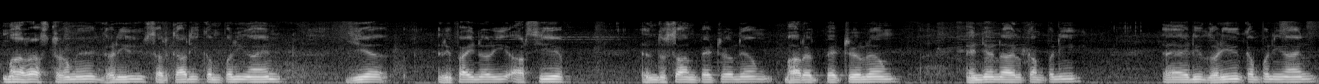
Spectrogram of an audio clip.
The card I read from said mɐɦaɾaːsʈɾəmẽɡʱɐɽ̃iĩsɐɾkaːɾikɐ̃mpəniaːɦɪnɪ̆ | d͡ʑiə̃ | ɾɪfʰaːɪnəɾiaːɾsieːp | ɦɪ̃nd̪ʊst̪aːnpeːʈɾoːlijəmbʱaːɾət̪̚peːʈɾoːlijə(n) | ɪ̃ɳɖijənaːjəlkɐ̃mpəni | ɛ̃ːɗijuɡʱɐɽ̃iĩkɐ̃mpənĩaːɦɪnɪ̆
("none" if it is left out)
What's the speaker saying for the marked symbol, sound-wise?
m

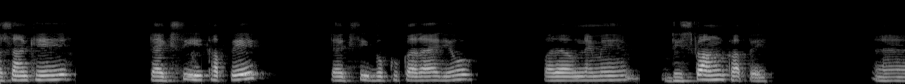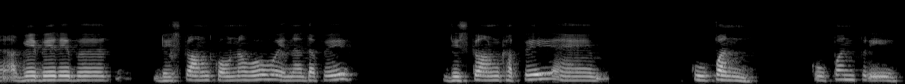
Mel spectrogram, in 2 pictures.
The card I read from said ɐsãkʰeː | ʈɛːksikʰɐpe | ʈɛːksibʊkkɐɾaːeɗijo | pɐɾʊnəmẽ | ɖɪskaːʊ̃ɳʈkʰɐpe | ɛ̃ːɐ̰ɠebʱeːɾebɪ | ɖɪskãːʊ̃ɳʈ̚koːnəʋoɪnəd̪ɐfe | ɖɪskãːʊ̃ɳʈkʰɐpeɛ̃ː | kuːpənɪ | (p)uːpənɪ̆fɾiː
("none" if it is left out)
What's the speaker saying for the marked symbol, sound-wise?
k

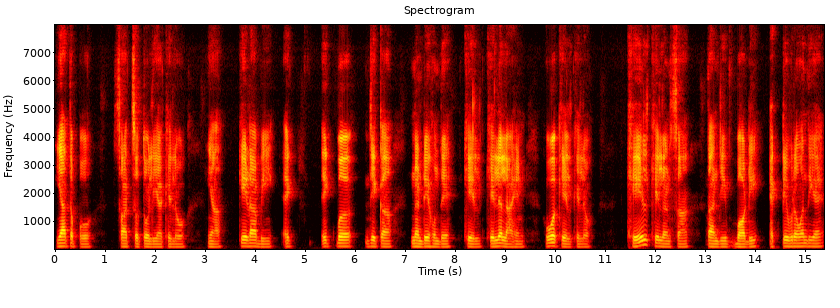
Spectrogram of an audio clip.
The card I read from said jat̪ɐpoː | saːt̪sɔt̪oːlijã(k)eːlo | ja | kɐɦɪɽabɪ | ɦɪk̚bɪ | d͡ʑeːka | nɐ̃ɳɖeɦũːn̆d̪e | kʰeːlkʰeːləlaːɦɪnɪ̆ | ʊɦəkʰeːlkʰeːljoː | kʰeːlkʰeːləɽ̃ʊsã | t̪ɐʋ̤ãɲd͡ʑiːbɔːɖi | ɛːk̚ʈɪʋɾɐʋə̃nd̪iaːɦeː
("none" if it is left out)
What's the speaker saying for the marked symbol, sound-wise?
kʰ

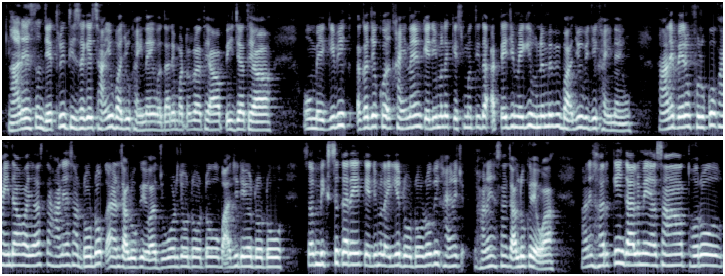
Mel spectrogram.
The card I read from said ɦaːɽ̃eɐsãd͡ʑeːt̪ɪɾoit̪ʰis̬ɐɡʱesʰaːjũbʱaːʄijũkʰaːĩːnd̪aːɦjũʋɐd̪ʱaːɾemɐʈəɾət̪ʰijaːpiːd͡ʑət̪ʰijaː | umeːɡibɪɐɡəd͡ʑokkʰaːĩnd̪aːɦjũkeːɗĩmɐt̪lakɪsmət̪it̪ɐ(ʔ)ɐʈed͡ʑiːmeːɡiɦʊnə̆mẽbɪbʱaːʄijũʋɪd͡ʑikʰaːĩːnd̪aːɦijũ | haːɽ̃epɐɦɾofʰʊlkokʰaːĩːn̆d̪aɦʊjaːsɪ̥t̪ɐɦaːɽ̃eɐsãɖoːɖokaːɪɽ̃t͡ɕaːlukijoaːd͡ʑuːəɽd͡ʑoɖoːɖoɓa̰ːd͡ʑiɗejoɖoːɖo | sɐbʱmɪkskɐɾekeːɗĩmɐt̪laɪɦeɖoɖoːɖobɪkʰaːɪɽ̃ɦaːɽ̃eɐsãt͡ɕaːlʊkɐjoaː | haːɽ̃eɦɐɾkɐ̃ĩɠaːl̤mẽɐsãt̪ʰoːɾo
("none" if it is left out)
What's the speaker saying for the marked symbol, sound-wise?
ʔ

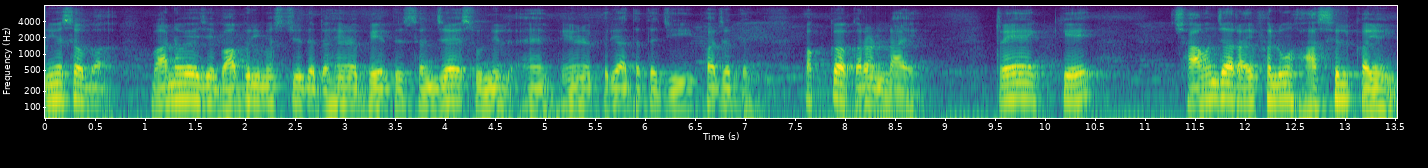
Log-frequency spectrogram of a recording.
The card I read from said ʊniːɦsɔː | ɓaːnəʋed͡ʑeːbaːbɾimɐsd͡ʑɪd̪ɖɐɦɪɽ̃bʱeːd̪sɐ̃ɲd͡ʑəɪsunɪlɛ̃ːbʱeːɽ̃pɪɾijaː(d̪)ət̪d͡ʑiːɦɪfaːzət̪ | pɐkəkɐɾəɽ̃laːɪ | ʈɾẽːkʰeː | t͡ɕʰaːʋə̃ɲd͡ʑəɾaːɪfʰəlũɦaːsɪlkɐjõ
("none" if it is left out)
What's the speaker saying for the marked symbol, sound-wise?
d̪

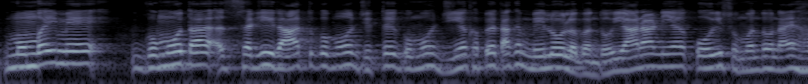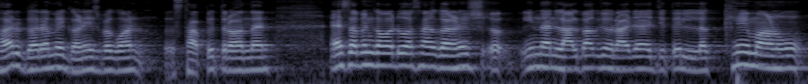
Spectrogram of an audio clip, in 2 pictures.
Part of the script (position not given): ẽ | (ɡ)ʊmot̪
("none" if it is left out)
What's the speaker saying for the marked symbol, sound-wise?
ɡ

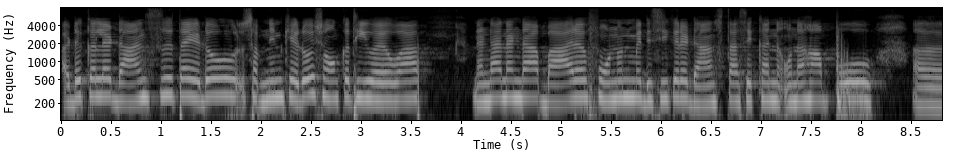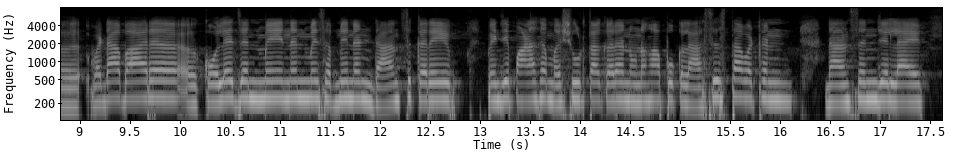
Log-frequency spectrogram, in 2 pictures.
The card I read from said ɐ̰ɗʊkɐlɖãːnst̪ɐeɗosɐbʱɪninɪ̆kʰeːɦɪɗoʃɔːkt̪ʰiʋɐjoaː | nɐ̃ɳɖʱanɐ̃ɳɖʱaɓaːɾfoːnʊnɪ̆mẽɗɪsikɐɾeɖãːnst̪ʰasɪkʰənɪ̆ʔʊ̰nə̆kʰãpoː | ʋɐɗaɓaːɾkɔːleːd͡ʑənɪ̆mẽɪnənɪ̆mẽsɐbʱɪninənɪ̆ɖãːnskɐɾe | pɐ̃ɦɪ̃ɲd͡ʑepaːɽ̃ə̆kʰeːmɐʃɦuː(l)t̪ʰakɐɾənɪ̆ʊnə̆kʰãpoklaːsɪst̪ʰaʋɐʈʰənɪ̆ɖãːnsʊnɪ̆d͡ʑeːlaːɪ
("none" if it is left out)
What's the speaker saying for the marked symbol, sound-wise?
ɾ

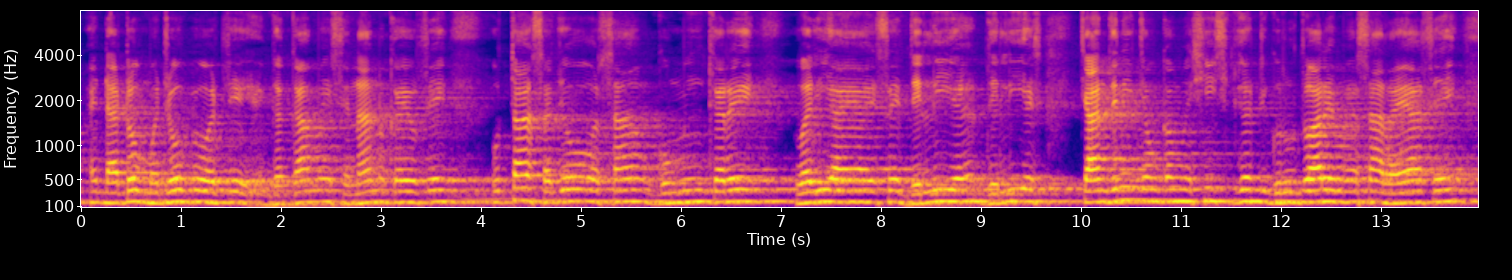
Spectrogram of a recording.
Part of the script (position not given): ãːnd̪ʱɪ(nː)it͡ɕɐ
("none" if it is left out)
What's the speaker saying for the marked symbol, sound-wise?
n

